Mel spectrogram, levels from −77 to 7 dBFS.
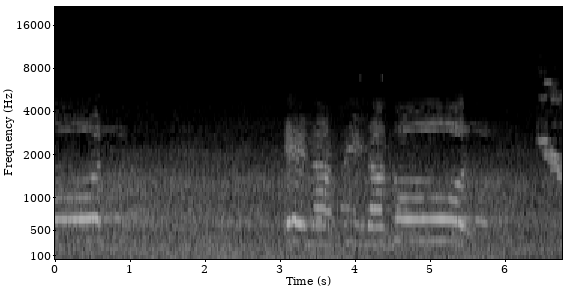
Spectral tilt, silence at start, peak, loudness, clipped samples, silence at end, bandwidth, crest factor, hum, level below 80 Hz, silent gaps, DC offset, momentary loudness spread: -5 dB/octave; 0 s; -12 dBFS; -29 LUFS; under 0.1%; 0 s; 9.6 kHz; 18 dB; none; -50 dBFS; none; under 0.1%; 14 LU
